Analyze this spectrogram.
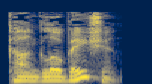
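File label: "conglobation", British English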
